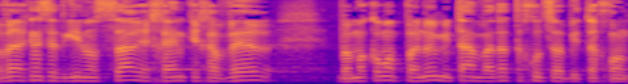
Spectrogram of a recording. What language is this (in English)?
Hebrew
